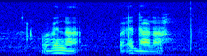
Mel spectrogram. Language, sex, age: Venda, male, 27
